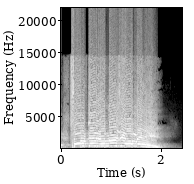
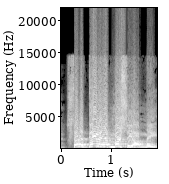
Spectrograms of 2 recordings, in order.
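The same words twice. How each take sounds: First: All-out screamed cry for mercy, stretched long; full scream. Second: Loud, high plea yelled to be heard; yelling. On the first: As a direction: scream the plea at the top of the voice. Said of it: "I'll scream". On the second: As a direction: call out desperately over a crowd. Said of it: "he just starts yelling". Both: Acted.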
